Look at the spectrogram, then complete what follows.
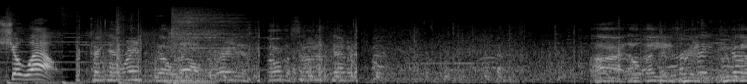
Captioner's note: hoof beats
